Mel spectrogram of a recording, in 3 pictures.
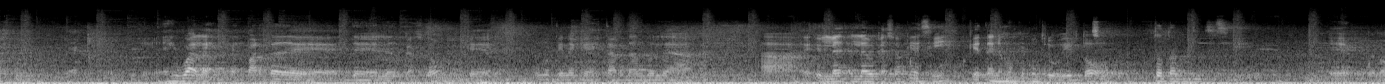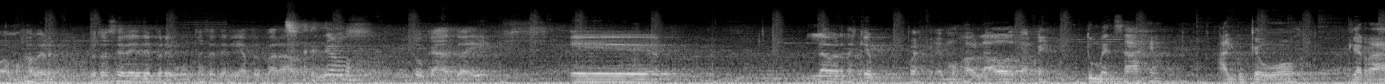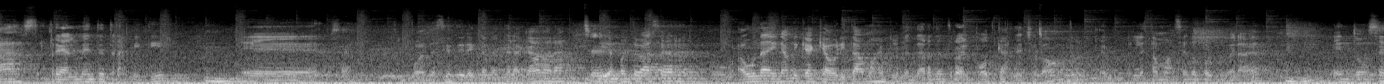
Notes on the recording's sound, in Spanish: Teco Coffee House en el Festival Centroamerica de Café.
